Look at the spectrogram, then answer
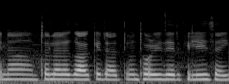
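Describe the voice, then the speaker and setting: A woman speaks with a dark, mellow tone. Her pitch is fairly high and her pace moderate. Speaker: vlogger. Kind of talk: vlog narration.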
